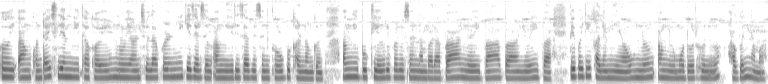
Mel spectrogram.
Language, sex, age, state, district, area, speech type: Bodo, female, 18-30, Assam, Kokrajhar, rural, read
